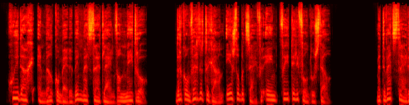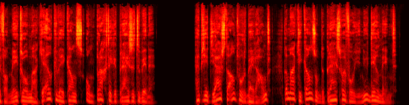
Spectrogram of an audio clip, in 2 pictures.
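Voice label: Flemish male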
